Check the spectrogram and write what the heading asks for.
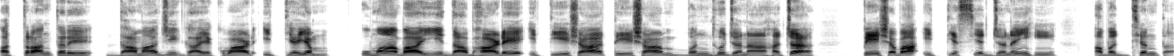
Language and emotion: Sanskrit, neutral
